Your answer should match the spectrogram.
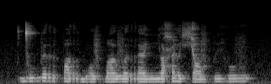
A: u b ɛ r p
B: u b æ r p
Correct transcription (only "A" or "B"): A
